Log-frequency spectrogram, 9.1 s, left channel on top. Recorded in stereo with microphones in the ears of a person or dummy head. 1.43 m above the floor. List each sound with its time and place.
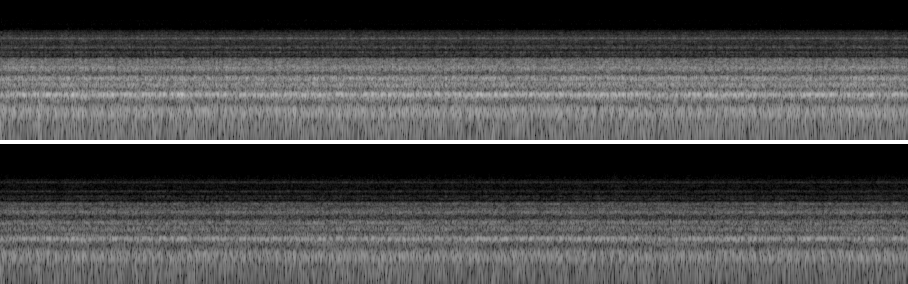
0.0 s an engine running: 55° left (ahead or behind), 1.5 m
